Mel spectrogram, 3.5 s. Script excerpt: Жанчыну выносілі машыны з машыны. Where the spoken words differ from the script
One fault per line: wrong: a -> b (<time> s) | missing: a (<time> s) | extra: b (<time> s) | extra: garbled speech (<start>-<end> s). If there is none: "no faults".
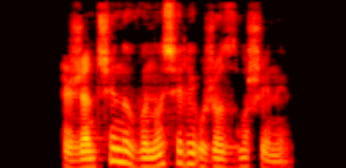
wrong: машыны -> ўжо (2.0 s)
